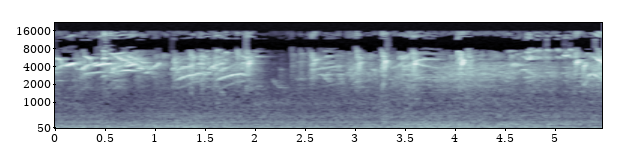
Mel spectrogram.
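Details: Red siskin from Venezuela in song on 25 June 2022, a busy stream of high twittering phrases and quick sliding chirps that pauses briefly near the middle, with a soft low hum and rumble underneath.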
